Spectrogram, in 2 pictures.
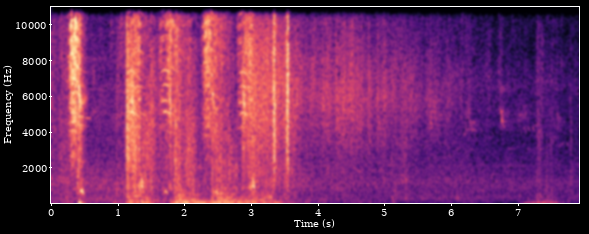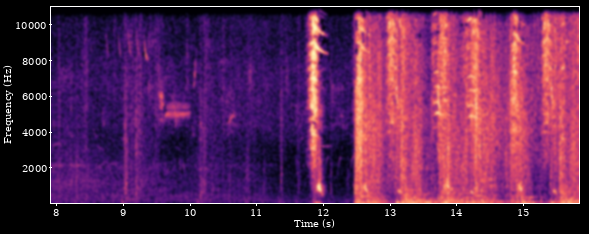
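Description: A pickaxe strikes wood with repeated hard thuds.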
